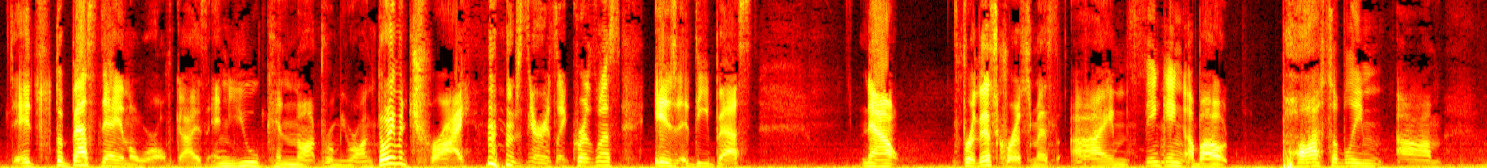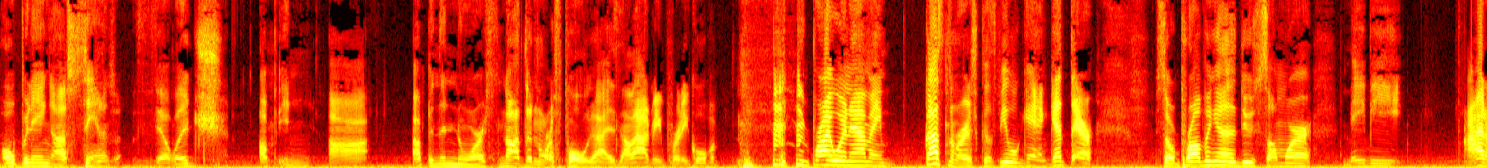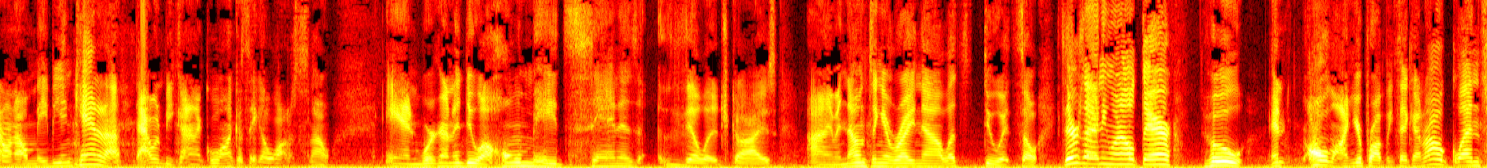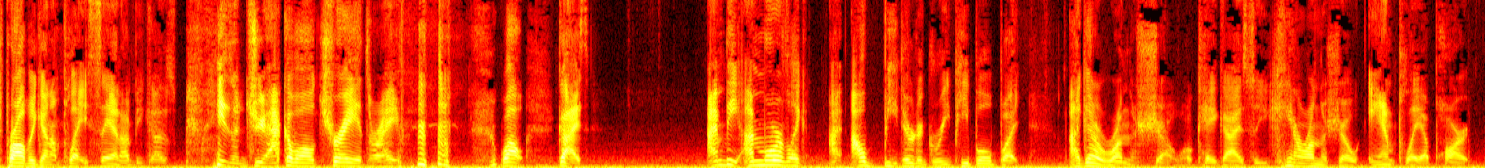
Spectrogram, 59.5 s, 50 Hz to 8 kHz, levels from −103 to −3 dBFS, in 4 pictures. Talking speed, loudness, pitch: 170 wpm, -18 LUFS, 120 Hz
